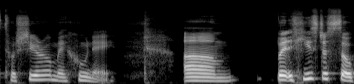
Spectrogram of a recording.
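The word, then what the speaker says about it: Mifune: We wanted to make sure we pronounced his name correctly. So it's Toshiro Mahune.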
